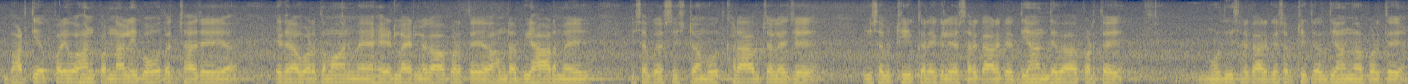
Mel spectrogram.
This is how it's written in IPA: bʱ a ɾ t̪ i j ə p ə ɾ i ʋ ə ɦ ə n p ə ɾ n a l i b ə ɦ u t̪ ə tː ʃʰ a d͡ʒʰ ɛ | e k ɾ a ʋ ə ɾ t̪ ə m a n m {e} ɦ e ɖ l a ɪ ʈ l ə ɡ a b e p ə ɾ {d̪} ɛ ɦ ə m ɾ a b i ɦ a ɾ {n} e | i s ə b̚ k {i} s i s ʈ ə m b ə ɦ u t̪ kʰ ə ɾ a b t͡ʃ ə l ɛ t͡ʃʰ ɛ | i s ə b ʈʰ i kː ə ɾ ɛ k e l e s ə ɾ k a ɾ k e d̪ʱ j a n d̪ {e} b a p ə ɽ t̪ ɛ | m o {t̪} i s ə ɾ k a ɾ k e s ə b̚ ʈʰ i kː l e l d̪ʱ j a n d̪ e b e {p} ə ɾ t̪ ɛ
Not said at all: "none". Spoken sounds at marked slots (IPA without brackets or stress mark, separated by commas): e, t̪, m, e, e, d̪, p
